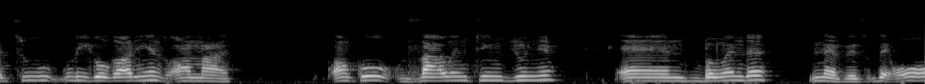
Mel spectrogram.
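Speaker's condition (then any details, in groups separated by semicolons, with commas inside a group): Cerebral palsy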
